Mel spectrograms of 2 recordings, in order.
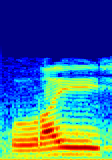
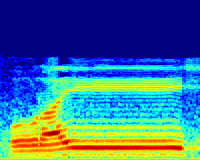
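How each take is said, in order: First: The 'ay' glide is kept very short. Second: The 'ay' glide is drawn out long. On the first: The speaker calls it right. "وإنما أقول قريش إيلافهم" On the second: The speaker calls it wrong. "ما أقول قريش خطأ"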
